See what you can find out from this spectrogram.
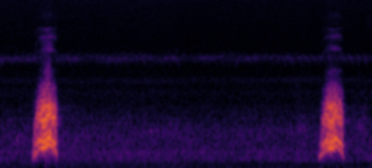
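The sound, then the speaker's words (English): Two loud, harsh alarm barks from an adult great horned owl alarmed near its nest, spaced about four seconds apart, over a faint steady insect-like hum in the background. “For instance, adults give loud barks when alarmed near the nest.”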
